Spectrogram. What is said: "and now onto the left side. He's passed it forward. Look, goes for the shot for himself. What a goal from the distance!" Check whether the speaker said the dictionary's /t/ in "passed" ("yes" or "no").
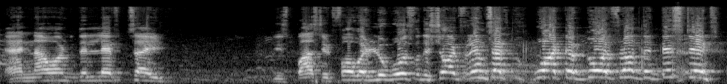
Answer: no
